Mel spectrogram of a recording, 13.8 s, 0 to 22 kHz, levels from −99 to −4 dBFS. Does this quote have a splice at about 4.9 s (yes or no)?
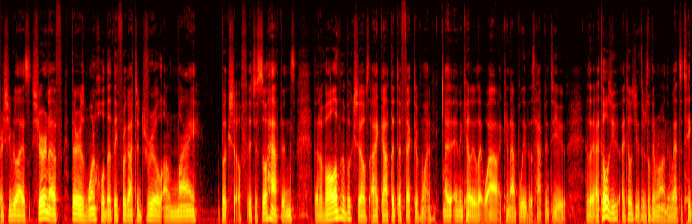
no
